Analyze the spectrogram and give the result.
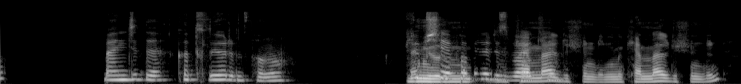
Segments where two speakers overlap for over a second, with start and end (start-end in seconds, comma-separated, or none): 4.1-5.6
